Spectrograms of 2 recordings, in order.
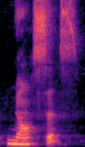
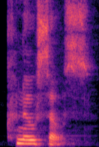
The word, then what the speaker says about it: Knossos: hear people say nauseous the K is silent gnosis or you will hear people say gnosis gnosis or you will hear people say Knossos you say the K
